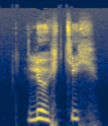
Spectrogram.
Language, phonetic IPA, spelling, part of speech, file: Russian, [ˈlʲɵxʲkʲɪj], лёгкий, adjective, Ru-лёгкий.ogg
- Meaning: 1. light, lightweight 2. easy, facile, slight 3. lucky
